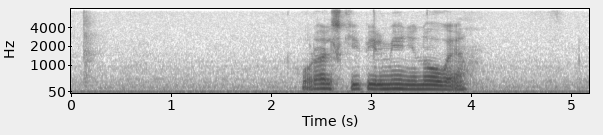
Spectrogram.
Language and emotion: Russian, neutral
